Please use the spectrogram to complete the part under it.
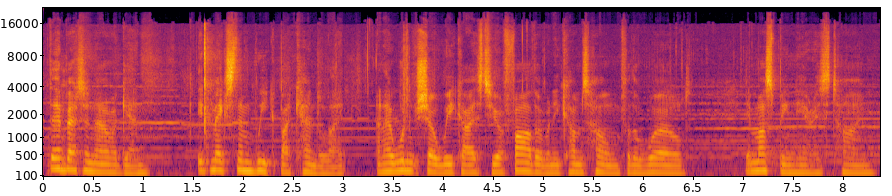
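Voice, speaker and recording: A tender, grieving mother, played by a male reader, speaking gently and sadly. The voice sits a little high for a man, in a storybook telling with faint music. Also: moderate pace, few pauses, close to an everyday voice. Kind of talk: storybook reading.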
